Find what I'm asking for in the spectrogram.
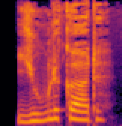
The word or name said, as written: julegodte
